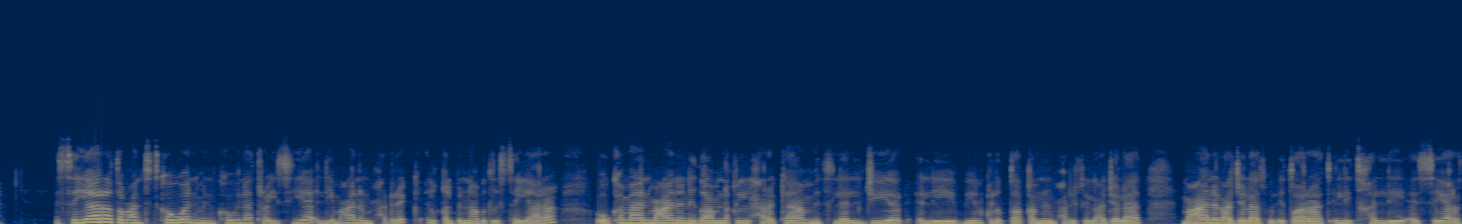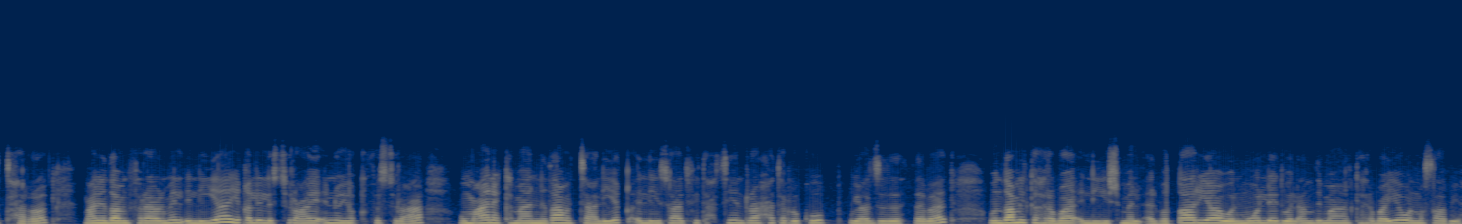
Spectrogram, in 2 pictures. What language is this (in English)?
Omani Arabic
